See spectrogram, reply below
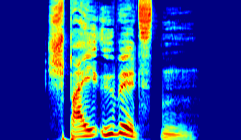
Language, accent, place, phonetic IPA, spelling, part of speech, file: German, Germany, Berlin, [ˈʃpaɪ̯ˈʔyːbl̩stn̩], speiübelsten, adjective, De-speiübelsten.ogg
- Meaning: 1. superlative degree of speiübel 2. inflection of speiübel: strong genitive masculine/neuter singular superlative degree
